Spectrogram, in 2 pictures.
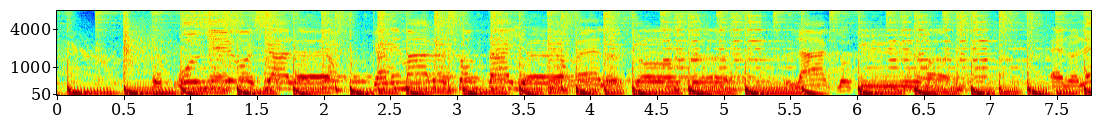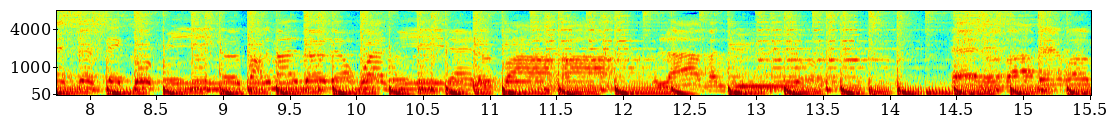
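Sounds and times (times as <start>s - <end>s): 
background chanson song: 0.0s - 15.5s.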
